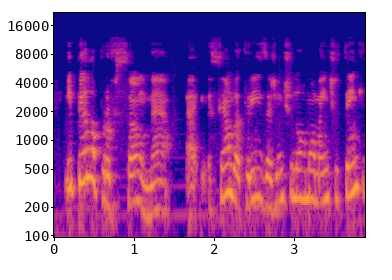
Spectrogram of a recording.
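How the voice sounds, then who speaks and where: Noticeable background noise behind a woman speaking at a moderate pace. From Rio de Janeiro, Brazil. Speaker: actress and student. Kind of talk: casual interview chat.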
